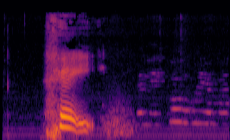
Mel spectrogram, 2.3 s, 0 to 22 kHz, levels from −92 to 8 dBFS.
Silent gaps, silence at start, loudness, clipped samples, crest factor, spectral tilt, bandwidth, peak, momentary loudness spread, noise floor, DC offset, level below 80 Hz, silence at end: none; 0.45 s; -26 LUFS; under 0.1%; 20 dB; -5 dB/octave; 16 kHz; -10 dBFS; 25 LU; -52 dBFS; under 0.1%; -56 dBFS; 0.2 s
